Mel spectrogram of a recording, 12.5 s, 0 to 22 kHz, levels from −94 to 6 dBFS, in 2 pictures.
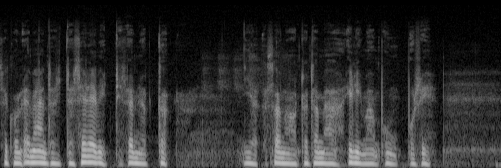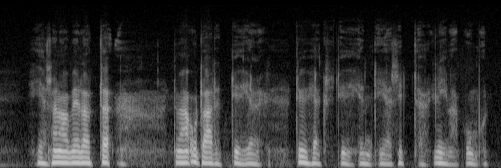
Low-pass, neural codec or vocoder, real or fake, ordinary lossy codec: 19.8 kHz; vocoder, 48 kHz, 128 mel bands, Vocos; fake; none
